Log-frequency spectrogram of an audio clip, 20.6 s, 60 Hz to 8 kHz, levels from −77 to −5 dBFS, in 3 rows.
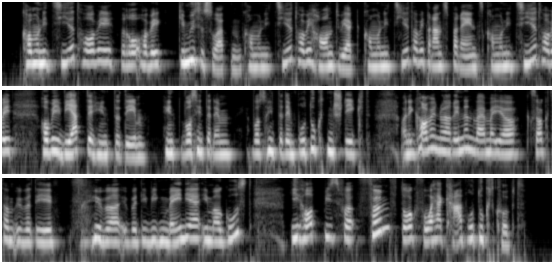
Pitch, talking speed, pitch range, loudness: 215 Hz, 170 wpm, 195-235 Hz, -22 LUFS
